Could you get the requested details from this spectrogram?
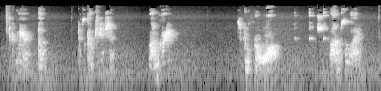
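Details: Parrot talking non-stop on a screened back porch while watching squirrels and birds, producing four clipped speech-like phrases with pauses between them, in the manner of "some broccoli, some water". The background is otherwise quiet.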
